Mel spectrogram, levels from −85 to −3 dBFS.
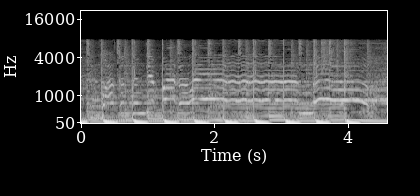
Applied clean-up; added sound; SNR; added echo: none; none; none; none.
